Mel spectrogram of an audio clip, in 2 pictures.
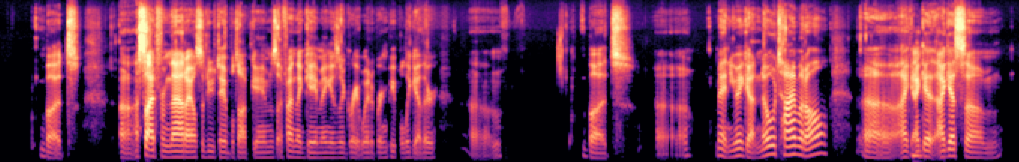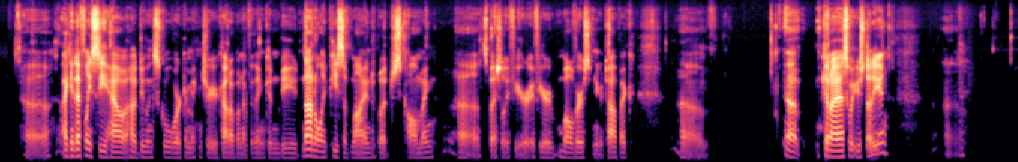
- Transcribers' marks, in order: other background noise; other noise; distorted speech
- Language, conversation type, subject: English, unstructured, After a long day, what small rituals help you relax, recharge, and feel like yourself again?
- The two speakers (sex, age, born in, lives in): male, 18-19, United States, United States; male, 20-24, United States, United States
